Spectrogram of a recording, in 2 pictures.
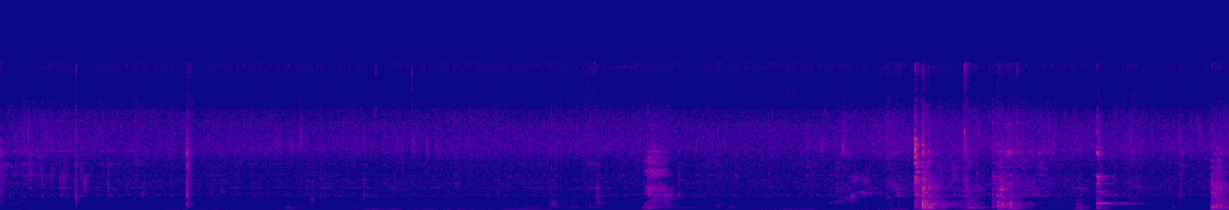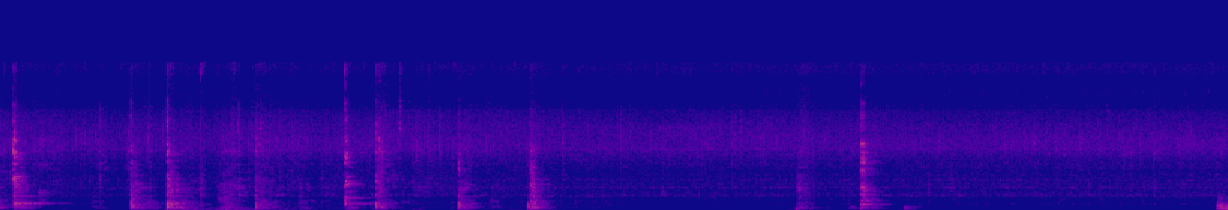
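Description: Potato curry with freshly added tomato stirred and frying in a pan, a steady sizzle with repeated scraping clicks of a spoon against the pan in irregular bursts, close and fairly quiet.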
